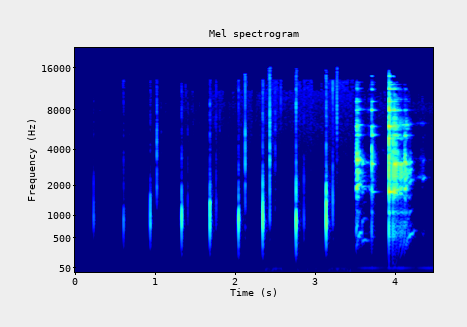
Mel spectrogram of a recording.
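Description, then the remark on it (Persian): Footsteps of a person bringing a glass of cool water approach at a steady pace, starting faint and growing steadily louder, ending with a few brighter clinks and clatters of the glass being handled. “با یک لیوان آب نزدیک می آید”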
